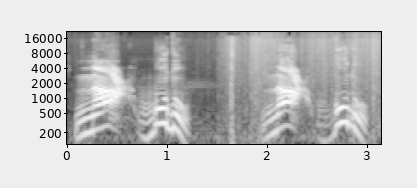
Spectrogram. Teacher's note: عین middle of throat یعنی وسط حلق سے ادا کریں گے،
